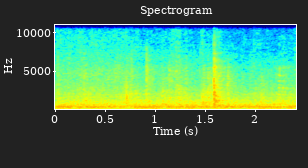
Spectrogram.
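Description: Beef mince and frozen mixed vegetables sizzling steadily in a frying pan as they are stirred with a spatula. The spatula scrapes against the pan a couple of times.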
